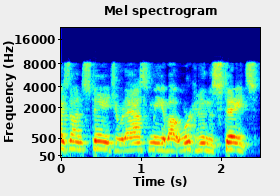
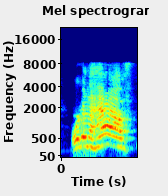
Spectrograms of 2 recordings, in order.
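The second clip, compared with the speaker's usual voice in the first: announcer introduction; 5 semitones higher than usual. Real, not acted. Host bringing on his comedian friend, announcer voice. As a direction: build up the next act like an emcee.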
